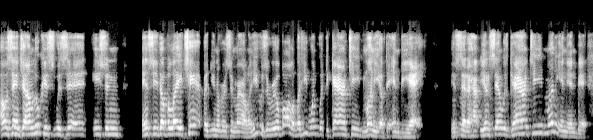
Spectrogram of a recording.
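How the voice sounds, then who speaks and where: A man with an American accent talks at a very fast pace in a high voice. His intonation is lively. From New Jersey (Elizabeth). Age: 70s. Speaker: tennis coach. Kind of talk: panel discussion. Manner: animated.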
